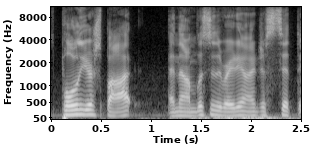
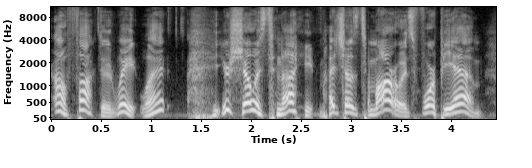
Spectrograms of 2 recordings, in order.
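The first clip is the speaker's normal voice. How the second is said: high, loud disbelief with laughs; laughing, stunned, telling him the news; shocked excitement; 10 semitones higher, 5 dB louder than usual. Retold or imitated. Telling a comic friend his show is tonight, loud laughing disbelief. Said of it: "I was like".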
